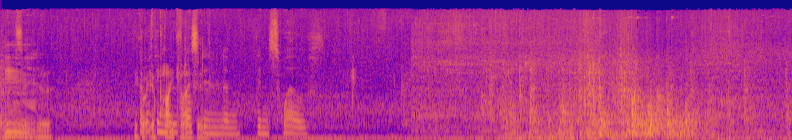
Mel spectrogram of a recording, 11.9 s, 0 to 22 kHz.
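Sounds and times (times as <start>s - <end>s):
speech: 0.0s - 1.0s, 2.0s - 4.9s
car rumbling across a swing bridge with rattling clatter: 4.5s - 11.8s.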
